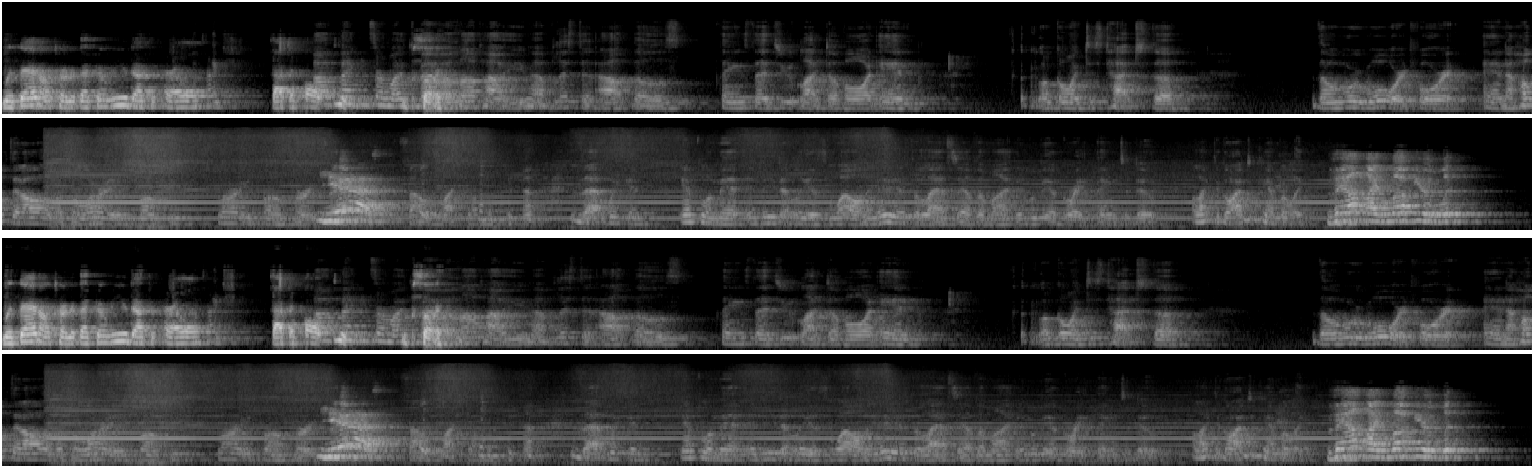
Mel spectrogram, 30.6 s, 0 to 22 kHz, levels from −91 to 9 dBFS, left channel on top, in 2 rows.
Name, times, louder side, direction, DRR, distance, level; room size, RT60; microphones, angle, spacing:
voice 1, 0.0-2.0 2.7-3.5 4.2-4.4, right 3 dB, 30° right, 8 dB, 0.3 m, -25 dB
voice 2, 1.9-2.2 3.1-6.7 7.2-9.1 10.3-11.8 13.1-17.1 17.5-19.0 19.4-20.1 20.5-21.7 22.1-26.9 27.2-28.3, left 1 dB, 65° left, 3 dB, 1.1 m, -42 dB
sound 1, 15.7-28.7, equal, 90° left, 3.0 m, -48 dB
voice 3, 18.4-19.0 19.5-19.6 28.6-29.8, equal, 30° left, -2 dB, 2.1 m, -29 dB
15.0 x 7.6 x 2.9 m, 1.0 s
head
